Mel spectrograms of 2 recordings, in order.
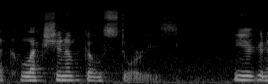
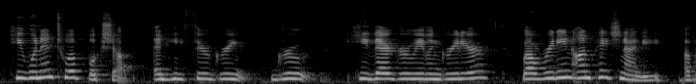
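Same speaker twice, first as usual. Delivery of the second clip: put-on lively read-aloud to children; storybook reading; 4 semitones higher, 3 dB louder than usual. A narrator's reading. Reading a picture book to the children, lively storybook voice. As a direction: read it like bedtime for the kids.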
